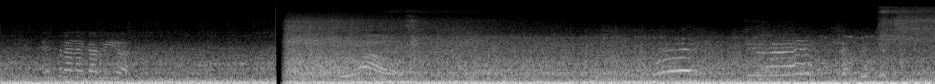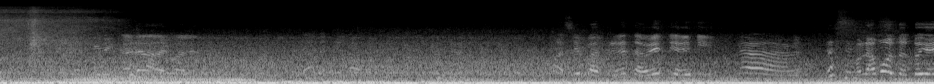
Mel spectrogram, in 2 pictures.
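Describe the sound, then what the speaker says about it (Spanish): Heavy trucks rolling onto a ferry barge crossing the Strait of Magellan, a steady loud low rumble of engines and vehicles with scattered voices and some clanking, continuous throughout. "Y todos esos camiones entran acá arriba."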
